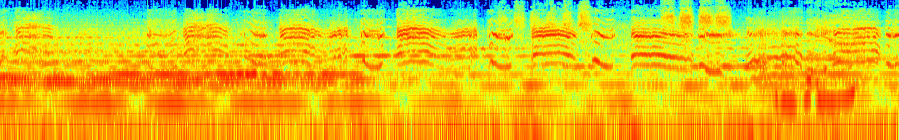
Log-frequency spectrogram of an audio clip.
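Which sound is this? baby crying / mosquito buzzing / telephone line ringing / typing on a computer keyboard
baby crying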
